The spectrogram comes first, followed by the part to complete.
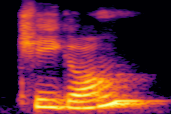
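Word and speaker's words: Qigong: But so Qi Gong, is that the correct pronunciation?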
